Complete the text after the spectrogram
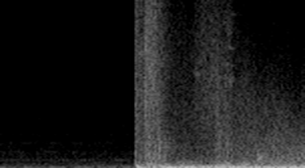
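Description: A tank's large-calibre cannon fires with a heavy boom.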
